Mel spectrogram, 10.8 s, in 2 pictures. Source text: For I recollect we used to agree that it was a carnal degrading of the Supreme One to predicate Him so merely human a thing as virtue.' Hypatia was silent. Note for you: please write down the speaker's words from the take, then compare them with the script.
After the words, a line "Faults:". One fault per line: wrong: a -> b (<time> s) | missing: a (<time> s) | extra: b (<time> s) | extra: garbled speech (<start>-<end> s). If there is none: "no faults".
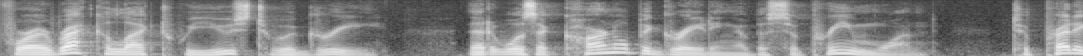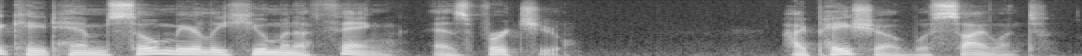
For I recollect we used to agree that it was a carnal degrading of the Supreme One to predicate Him so merely human a thing as virtue.' Hypatia was silent.
Faults:
no faults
